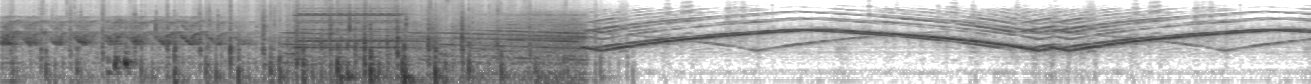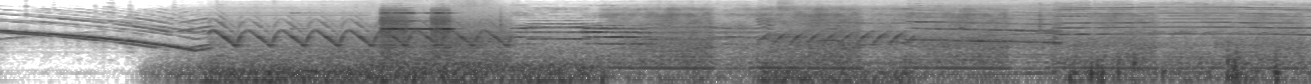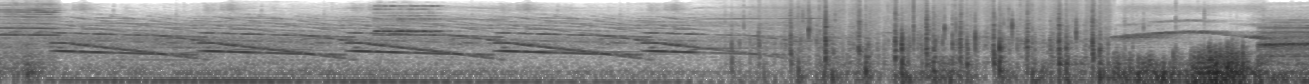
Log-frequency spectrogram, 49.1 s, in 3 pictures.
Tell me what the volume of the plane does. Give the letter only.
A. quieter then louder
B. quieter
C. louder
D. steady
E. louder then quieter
B.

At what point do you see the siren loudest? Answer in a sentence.
The loudest moment of the siren is at 48 seconds.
